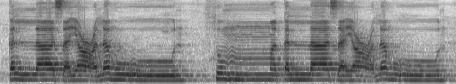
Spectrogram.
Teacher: یہ عین کو اکثر لوگ غائب کر دیتے ہیں، اس کو آپ کو ادا کرنا ہے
